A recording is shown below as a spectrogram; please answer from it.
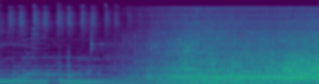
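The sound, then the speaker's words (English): A helicopter takes off from an airport carrying heli-skiing clients. A steady, rapid rotor chop and engine roar builds from low to loud, the pulsing thump growing stronger over the last few seconds. There is no talk. “That's a helicopter for Southeast Alaska Backcountry Adventures on Thursday morning, taking off from the airport with clients to ski nearby slopes.”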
